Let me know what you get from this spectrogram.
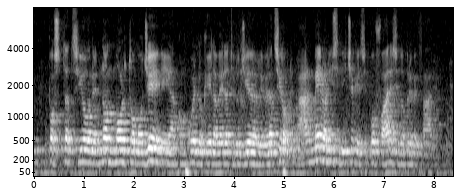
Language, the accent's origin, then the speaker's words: Italian; Argentina; dico in Argentina perché è difficile che si c'era. Scusino gli argentini più presenti, ma parlo della mia terra.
